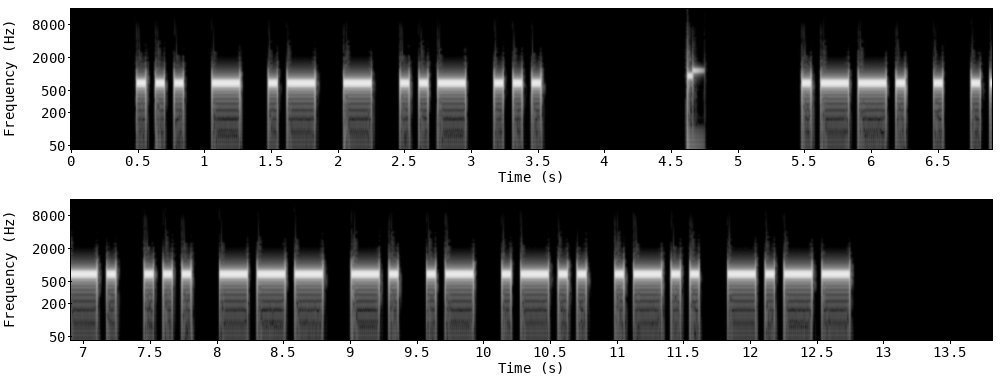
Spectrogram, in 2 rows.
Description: Morse code, heard as a keyed tone, about 17 wpm, 700 Hz. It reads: STATUS PERSONALLY
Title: Sentences from Top 1400 Words - New Word Drill - 17wpm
